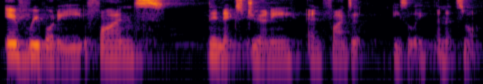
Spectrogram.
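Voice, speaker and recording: A woman's voice: on the low side, fairly even intonation, normal speed, big-room sound. A woman from northeast Scotland with a Scottish accent, chatting casually and giggling as a musical theatre performer being interviewed. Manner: chatty, giggly, says "to be honest" often.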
